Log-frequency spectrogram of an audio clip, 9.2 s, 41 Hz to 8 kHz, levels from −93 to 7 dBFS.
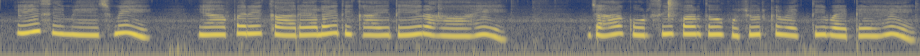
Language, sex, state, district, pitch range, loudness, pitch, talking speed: Hindi, female, Rajasthan, Jaipur, 295-330 Hz, -15 LUFS, 310 Hz, 125 wpm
